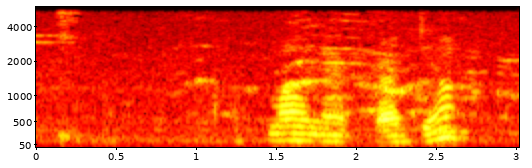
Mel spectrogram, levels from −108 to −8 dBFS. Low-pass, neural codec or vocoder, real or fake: 5.4 kHz; none; real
